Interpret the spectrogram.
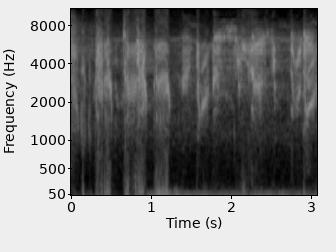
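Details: Edible-nest swiftlet calling sound used as a lure to attract swiftlets to nest sites: dense, high, buzzy chattering and twittering chirps in overlapping bursts, with short gaps between clusters.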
